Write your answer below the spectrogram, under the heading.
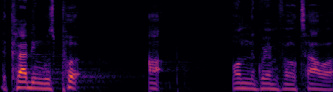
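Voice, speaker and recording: A man speaks with a London accent at a moderate pace. The background is quiet. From west London (North Kensington). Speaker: community activist; panel member. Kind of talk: panel discussion. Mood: earnest, reflective. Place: hall.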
